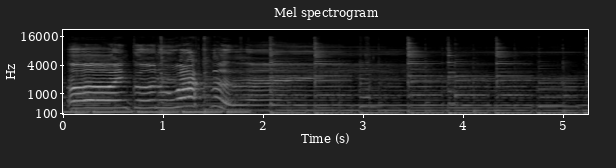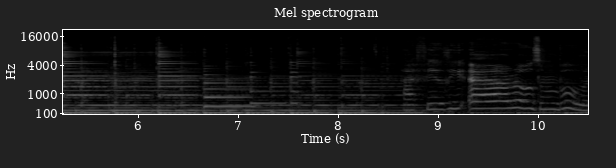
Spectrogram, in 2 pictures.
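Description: Capoed nylon-string classical guitar fingerpicked in an instrumental passage: picked chord notes over an evenly repeated bass note. A held sung note falls away in the first two seconds, and wordless singing comes back near the end.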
